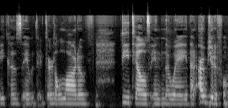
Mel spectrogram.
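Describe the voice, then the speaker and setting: Speaking with a Spanish accent at a moderate pace, a woman with a fairly low voice keeps a monotone, flat intonation while her loudness swings widely. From Colombia, Bogota. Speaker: guest sharing faith testimony. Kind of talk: testimony. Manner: halting.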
